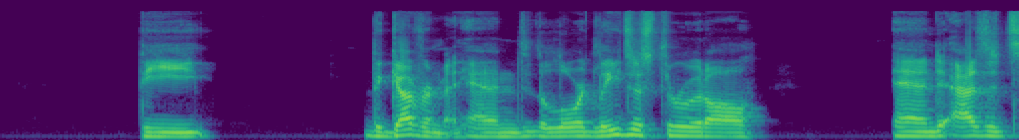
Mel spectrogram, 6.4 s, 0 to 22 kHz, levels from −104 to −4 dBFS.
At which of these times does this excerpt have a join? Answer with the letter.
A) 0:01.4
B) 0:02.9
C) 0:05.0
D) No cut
B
